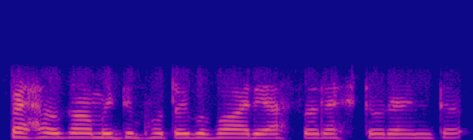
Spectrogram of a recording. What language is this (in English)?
Kashmiri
